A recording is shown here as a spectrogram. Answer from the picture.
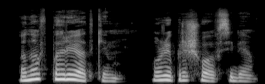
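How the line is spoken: Sighing. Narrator (Russian): вздохнул Артур

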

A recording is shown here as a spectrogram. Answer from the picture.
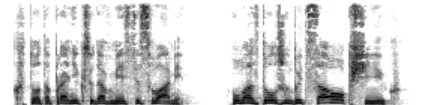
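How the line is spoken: Grating creak. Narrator (Russian): проскрипел он

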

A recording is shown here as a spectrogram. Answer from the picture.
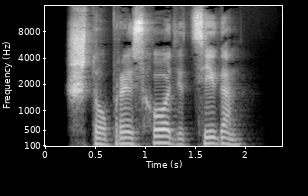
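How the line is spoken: Gloomy question. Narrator (Russian): мрачно спросил Элгар

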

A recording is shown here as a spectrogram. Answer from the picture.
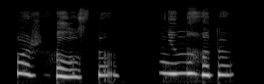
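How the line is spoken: Quiet whimpering dazed plea. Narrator (Russian): Тихим, скулящим голосом попросила, все еще оглушенная произошедшим

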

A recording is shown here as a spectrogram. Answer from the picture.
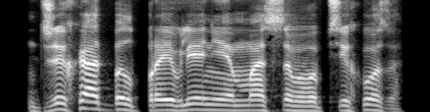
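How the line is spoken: Mutter. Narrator (Russian): пробормотал Лето

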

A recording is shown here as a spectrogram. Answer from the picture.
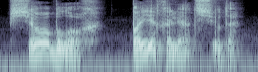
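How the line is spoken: Sighing. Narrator (Russian): вздохнула страница

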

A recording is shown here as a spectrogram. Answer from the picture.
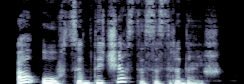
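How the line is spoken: Plain. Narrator (Russian): спросил второй

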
